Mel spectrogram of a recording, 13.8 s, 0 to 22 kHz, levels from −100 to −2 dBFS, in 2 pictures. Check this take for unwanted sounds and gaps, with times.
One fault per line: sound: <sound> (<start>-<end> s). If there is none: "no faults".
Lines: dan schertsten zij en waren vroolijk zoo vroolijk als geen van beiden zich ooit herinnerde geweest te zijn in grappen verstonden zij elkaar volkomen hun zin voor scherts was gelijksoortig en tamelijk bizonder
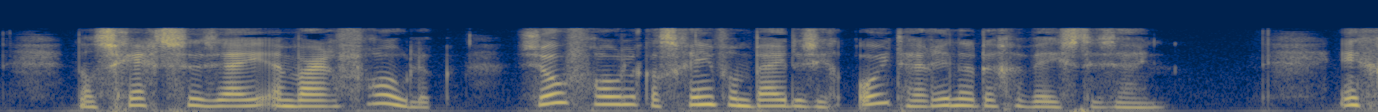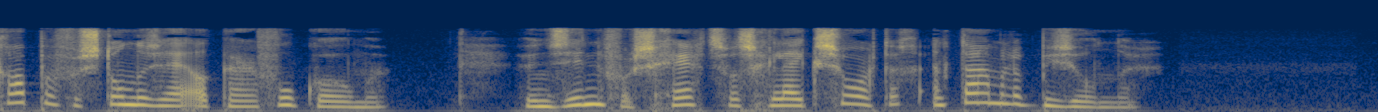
no faults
